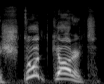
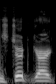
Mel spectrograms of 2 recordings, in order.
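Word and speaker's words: Stuttgart: going to say keev you got to say stutgart because that's how they pronounce it there and they're always yelling why are they always yelling so it's being performed in stutgart Germany for the first time in a 100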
